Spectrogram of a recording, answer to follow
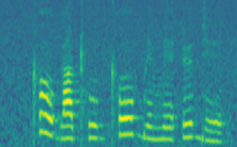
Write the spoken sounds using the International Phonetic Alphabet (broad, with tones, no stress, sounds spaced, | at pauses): ʈʰ o˦˨ ɡ a˨ ʈʰ u˨ ɡ ʈʰ o˦ b ɪ˨ ŋ ɪ˨ ʔ ʏ˦ ɡ ɪ˨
